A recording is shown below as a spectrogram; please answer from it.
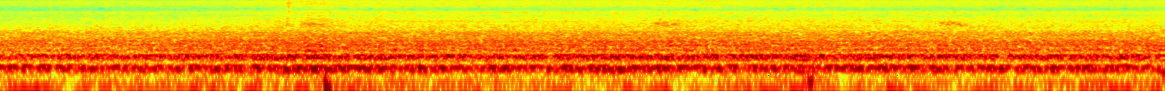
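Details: Swarm of honey bees arriving, a dense, steady droning buzz holding a low, even hum without pause, a few faint ticks and knocks in the background.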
